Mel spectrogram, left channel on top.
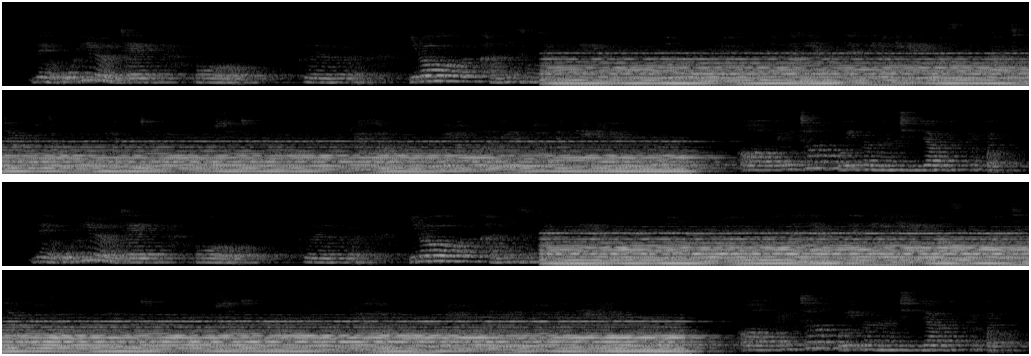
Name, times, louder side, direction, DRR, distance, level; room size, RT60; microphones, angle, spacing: voice 1, 0.3-2.4 3.0-6.3 6.6-13.4 13.7-17.0 17.6-20.2, equal, 10° left, -7 dB, 1.8 m, -40 dB
sound 1, 5.4-17.1, right 3 dB, 55° right, 0.4 m, -27 dB
9.4 x 4.3 x 2.5 m, 1.5 s
head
